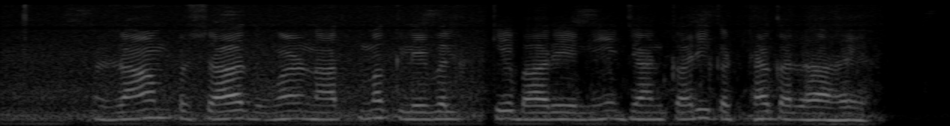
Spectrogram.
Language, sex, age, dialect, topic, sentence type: Hindi, male, 25-30, Kanauji Braj Bhasha, banking, statement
